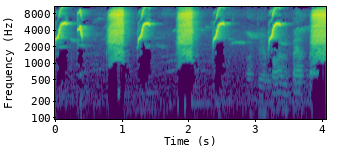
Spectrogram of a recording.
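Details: Ashy drongo song played as a lure to get other birds singing: sharp rising whistled notes with a bright upper harmonic, alternating with loud harsh rasping bursts, about seven sounds in four seconds.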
